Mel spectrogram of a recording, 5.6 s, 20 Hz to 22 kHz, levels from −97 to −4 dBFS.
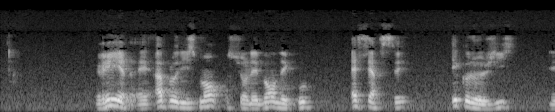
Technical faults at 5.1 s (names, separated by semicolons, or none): none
